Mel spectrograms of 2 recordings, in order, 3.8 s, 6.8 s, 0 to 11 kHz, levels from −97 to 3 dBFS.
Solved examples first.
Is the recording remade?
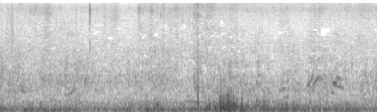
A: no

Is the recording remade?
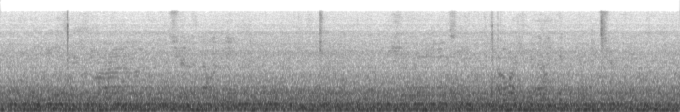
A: no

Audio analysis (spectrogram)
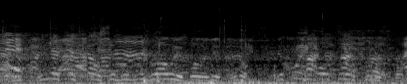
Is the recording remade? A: no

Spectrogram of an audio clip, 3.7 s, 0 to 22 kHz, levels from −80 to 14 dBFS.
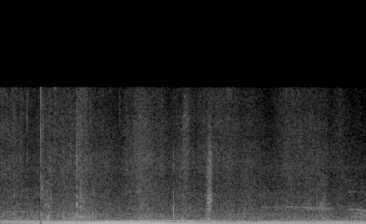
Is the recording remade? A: no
